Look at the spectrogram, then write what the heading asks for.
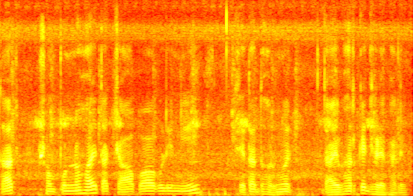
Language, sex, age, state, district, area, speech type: Bengali, male, 30-45, West Bengal, Howrah, urban, spontaneous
